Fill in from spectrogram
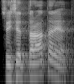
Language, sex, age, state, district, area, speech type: Manipuri, male, 30-45, Manipur, Kakching, rural, spontaneous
